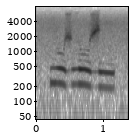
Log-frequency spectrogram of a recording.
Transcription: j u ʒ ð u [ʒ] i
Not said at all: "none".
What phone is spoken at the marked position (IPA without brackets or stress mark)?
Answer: ʒ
